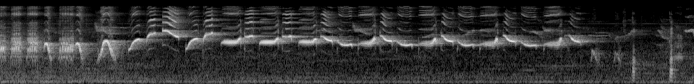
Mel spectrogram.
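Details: Tame Chinese hwamei, a caged contest songbird with many wild voices, repeats loud upswept whistled notes in a steady chain, then trails off into a few sharp clicks.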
